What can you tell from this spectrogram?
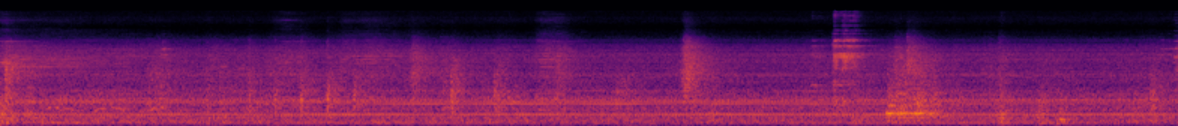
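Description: Steady hum of workshop machinery, with a few sharp metal knocks and a brief clatter about eight to nine seconds in.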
